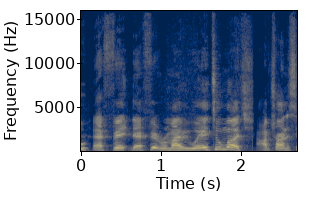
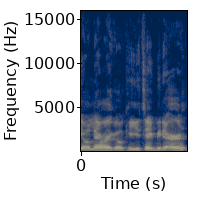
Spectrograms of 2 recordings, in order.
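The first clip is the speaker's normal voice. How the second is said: usual speaking voice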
